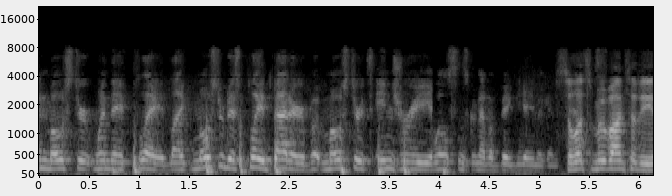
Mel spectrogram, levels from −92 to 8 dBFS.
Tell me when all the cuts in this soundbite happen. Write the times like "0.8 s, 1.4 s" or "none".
3.9 s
